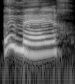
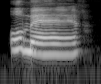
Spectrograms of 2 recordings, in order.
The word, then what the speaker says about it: Omar: Et il est prononcé Eumer, Omer, Oumar, Oumaïra par les francophones et même les turcophones.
